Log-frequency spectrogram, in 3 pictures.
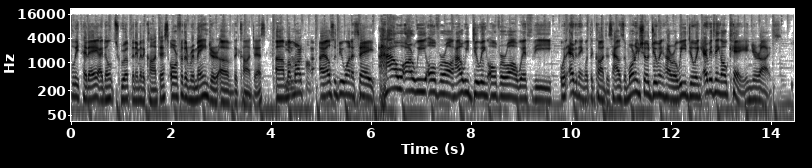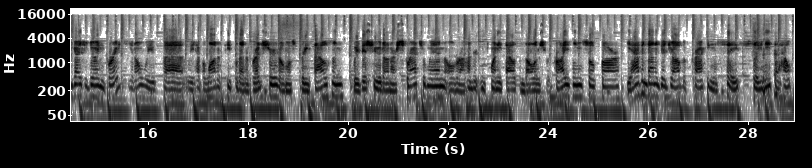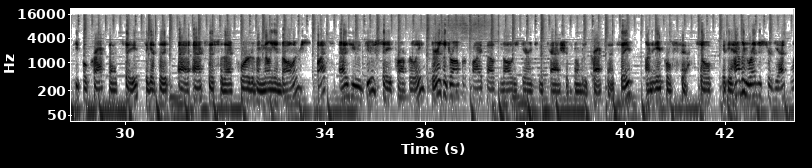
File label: Phone Call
